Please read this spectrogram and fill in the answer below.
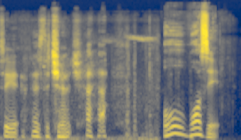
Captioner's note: chuckles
